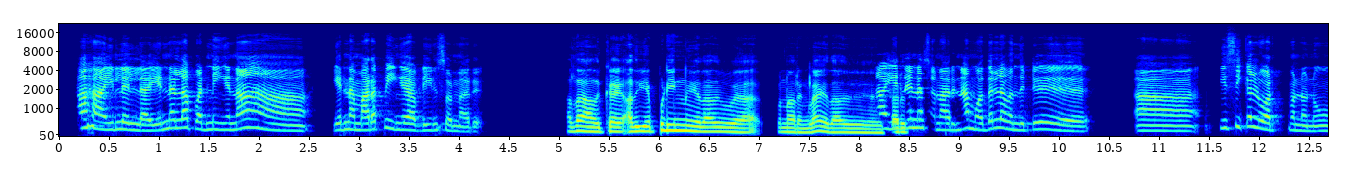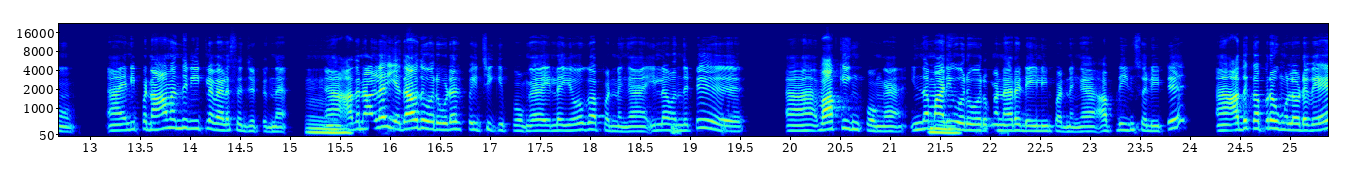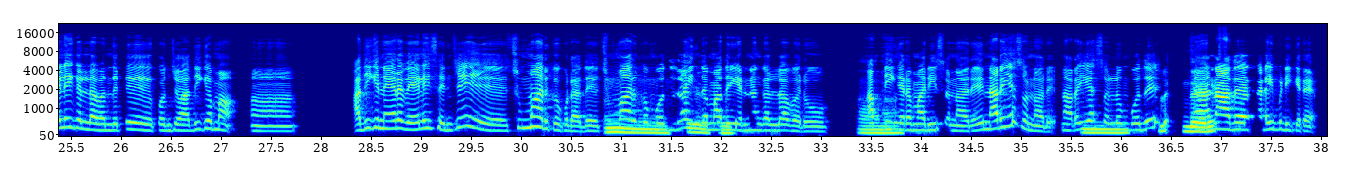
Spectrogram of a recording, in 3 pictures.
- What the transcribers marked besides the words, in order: "என்னை" said as "என்ன"; drawn out: "அ"; in English: "ஃபிசிக்கல் ஒர்க்"; "பண்ணணும்" said as "பண்ணனும்"; other noise; drawn out: "அ"; "வேல" said as "வேலை"; "மாதிரி" said as "மாரி"
- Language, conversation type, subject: Tamil, podcast, ஒரு உறவு முடிந்ததற்கான வருத்தத்தை எப்படிச் சமாளிக்கிறீர்கள்?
